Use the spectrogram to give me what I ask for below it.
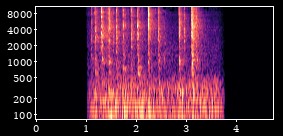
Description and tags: typing on keyboard
Sound of someone typing fast on a keyboard.
keyboard, type, typing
